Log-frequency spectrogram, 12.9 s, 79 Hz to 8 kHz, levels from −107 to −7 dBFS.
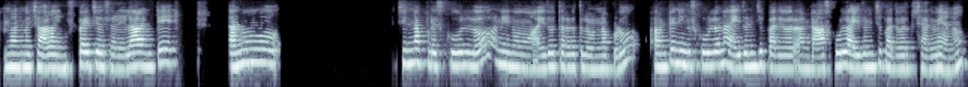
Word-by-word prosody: నన్ను 230 Hz, 0 st, +3 dB
చాలా 220 Hz, 0 st, +6 dB
ఇన్‌స్పైర్ 250 Hz, +4 st, +1 dB
చేశాడు. 230 Hz, -3 st, -2 dB
ఎలా 240 Hz, +2 st, +8 dB
అంటే, 240 Hz, +4 st, -1 dB, 0.9 s
తనూ 255 Hz, +5 st, +5 dB, 2.0 s
చిన్నప్పుడే 280 Hz, -2 st, 0 dB
స్కూల్లో 250 Hz, 0 st, 0 dB, 0.3 s
నేను 245 Hz, -2 st, 0 dB, 0.3 s
ఐదో 235 Hz, +2 st, 0 dB
తరగతిలో 225 Hz, -1 st, -3 dB
ఉన్నప్పుడు, 215 Hz, +3 st, -3 dB, 0.5 s
అంటే 235 Hz, +5 st, 0 dB
నేను 260 Hz, -2 st, +2 dB
స్కూల్లోనే 255 Hz, +1 st, 0 dB
5-10 235 Hz, -1 st, 0 dB
వర్ 215 Hz, -, -3 dB
అంటే, 210 Hz, -1 st, -4 dB
ఆ -, -, +7 dB
స్కూల్‌లో 245 Hz, +4 st, +3 dB
5-10 230 Hz, 0 st, -1 dB
వరకు 215 Hz, 0 st, -6 dB
చదివాను. 205 Hz, +1 st, -3 dB
235 Hz, 110 wpm, -19 LUFS, 215-255 Hz, 2.0 s, ఎలా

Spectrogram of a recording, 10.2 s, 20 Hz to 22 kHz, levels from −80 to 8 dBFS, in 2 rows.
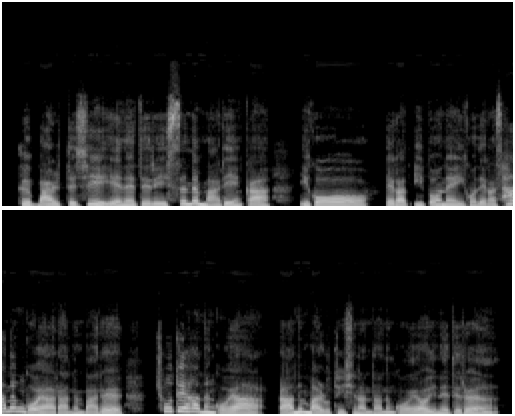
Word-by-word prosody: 그 275 Hz, -1 st, +1 dB
말 180 Hz, -1 st, +2 dB
뜻이 220 Hz, +6 st, 0 dB
얘네들이 195 Hz, -1 st, +1 dB
쓰는 315 Hz, +5 st, +2 dB
말이 210 Hz, -3 st, 0 dB
그러니까 205 Hz, -2 st, 0 dB, 0.3 s
"이거 245 Hz, -6 st, +1 dB, 0.2 s
내가 225 Hz, +2 st, +2 dB
이번에 235 Hz, +2 st, -1 dB
이거 185 Hz, 0 st, -4 dB
내가 170 Hz, -1 st, -2 dB
사는 355 Hz, -, -1 dB
거야."라는 180 Hz, -, 0 dB
말을 195 Hz, +4 st, 0 dB, 0.3 s
"초대하는 370 Hz, -6 st, +2 dB
거야."라는 225 Hz, +5 st, +2 dB
말로 180 Hz, -10 st, +2 dB
대신한다는 170 Hz, -2 st, -4 dB
거예요 170 Hz, +8 st, 0 dB
얘네들은. 180 Hz, 0 st, -2 dB
210 Hz, 335 characters per minute, -20 LUFS, 180-245 Hz, 0.3 s, 말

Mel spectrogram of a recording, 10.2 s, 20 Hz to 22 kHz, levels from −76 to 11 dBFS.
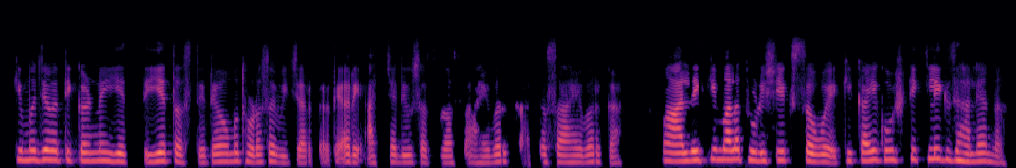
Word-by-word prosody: की 225 Hz, -, 0 dB
मग 220 Hz, +1 st, +3 dB
जेव्हा 225 Hz, -1 st, +6 dB
तिकडून 200 Hz, -1 st, 0 dB
येत 190 Hz, -3 st, 0 dB
येत 195 Hz, +2 st, +2 dB
असते, 160 Hz, -2 st, -4 dB
तेव्हा 185 Hz, +1 st, +2 dB
मग 195 Hz, +1 st, -1 dB
थोडासा 175 Hz, +1 st, -1 dB
विचार 155 Hz, -1 st, -5 dB
करते. -, -, -6 dB
अरे, 175 Hz, -2 st, +1 dB
आजच्या 160 Hz, +3 st, -4 dB
दिवसाचं 160 Hz, -1 st, -5 dB
असं 155 Hz, -, -10 dB
आहे 155 Hz, 0 st, -6 dB
बरं 180 Hz, +3 st, -1 dB
का, -, -, -12 dB, 0.2 s
तसं 175 Hz, 0 st, -4 dB
आहे 165 Hz, 0 st, -2 dB
बरं 175 Hz, +1 st, -2 dB
का. 145 Hz, 0 st, -7 dB, 0.5 s
मग 205 Hz, -, +2 dB
आले 195 Hz, +2 st, +7 dB
की 235 Hz, -, +1 dB
मला 230 Hz, 0 st, +6 dB
थोडीशी 205 Hz, 0 st, +1 dB
एक 215 Hz, -, -2 dB
सवय 180 Hz, -4 st, +2 dB
आहे, 150 Hz, -, -1 dB
की 200 Hz, -, -3 dB
काही 210 Hz, +2 st, +4 dB
गोष्टी 225 Hz, +1 st, -1 dB
क्लिक 245 Hz, 0 st, 0 dB
झाल्या 195 Hz, -2 st, +2 dB
ना, 155 Hz, -5 st, -6 dB
190 Hz, 220 wpm, -23 LUFS, 165-210 Hz, 0.5 s, आले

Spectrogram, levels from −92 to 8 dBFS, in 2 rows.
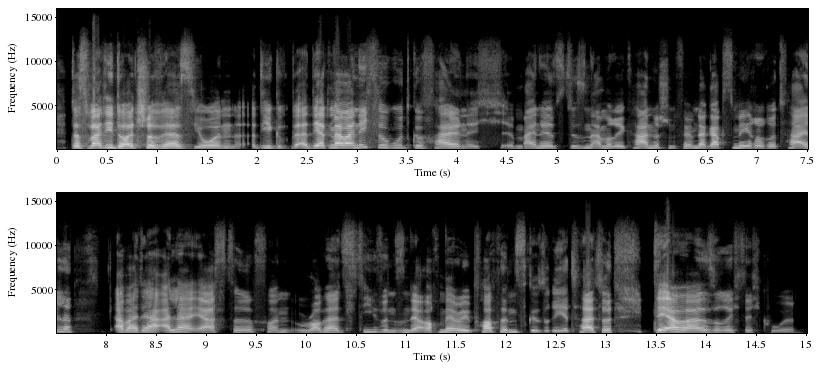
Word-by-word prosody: Das 225 Hz, -1 st, +2 dB
war 230 Hz, 0 st, +9 dB
die 250 Hz, 0 st, +5 dB
deutsche 210 Hz, +1 st, +5 dB
Version, 170 Hz, -1 st, 0 dB, 0.2 s
die 205 Hz, +3 st, -4 dB
g 210 Hz, -, -11 dB
äh, -, -, +1 dB
die 235 Hz, +3 st, +5 dB
hat 240 Hz, 0 st, +5 dB
mir 245 Hz, -1 st, +6 dB
aber 240 Hz, 0 st, +7 dB
nicht 270 Hz, +3 st, -3 dB
so 250 Hz, -1 st, -6 dB
gut 245 Hz, 0 st, -12 dB
gefallen. 205 Hz, -3 st, -2 dB
Ich 180 Hz, -, -15 dB
meine 195 Hz, +2 st, -6 dB
jetzt 200 Hz, 0 st, -8 dB
diesen 200 Hz, -1 st, -11 dB
amerikanischen 190 Hz, 0 st, -5 dB
Film, 195 Hz, 0 st, -9 dB
da 205 Hz, -, 0 dB
gab's 205 Hz, +1 st, -1 dB
mehrere 210 Hz, -1 st, -5 dB
Teile, 240 Hz, +5 st, -2 dB, 0.4 s
aber 210 Hz, +1 st, +2 dB
der 205 Hz, -2 st, +1 dB
allererste 205 Hz, 0 st, -2 dB
von 195 Hz, -3 st, -14 dB
Robert 185 Hz, +1 st, -4 dB
Stevenson, 200 Hz, -5 st, -11 dB
der 180 Hz, +1 st, -1 dB
auch 185 Hz, +1 st, -4 dB
Mary 195 Hz, -1 st, -1 dB
Poppins 210 Hz, 0 st, -1 dB
gedreht 345 Hz, -6 st, -8 dB
hatte, 185 Hz, +1 st, +2 dB, 0.4 s
der 225 Hz, +1 st, +8 dB
war 210 Hz, -1 st, +2 dB
so 200 Hz, 0 st, -10 dB
richtig 190 Hz, -3 st, -12 dB
cool. 150 Hz, 0 st, -18 dB
200 Hz, 170 wpm, -22 LUFS, 190-220 Hz, 0.4 s, war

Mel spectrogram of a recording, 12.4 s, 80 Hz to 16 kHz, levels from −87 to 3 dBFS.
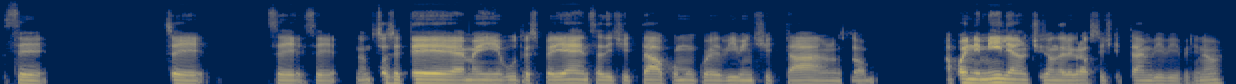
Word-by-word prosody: Sì. 100 Hz, -4 st, -4 dB, 1.2 s
Sì. 100 Hz, -3 st, -1 dB, 0.6 s
Sì, 105 Hz, -1 st, -3 dB
sì. 100 Hz, -1 st, -7 dB, 0.2 s
Non 110 Hz, +1 st, -11 dB
so -, -, -4 dB
se 115 Hz, 0 st, -4 dB
te 115 Hz, -2 st, +7 dB
hai 110 Hz, -, +3 dB
mai 110 Hz, 0 st, +1 dB
avuto 110 Hz, 0 st, -7 dB
esperienza 115 Hz, +1 st, +2 dB
di 110 Hz, -1 st, -5 dB
città, 110 Hz, +1 st, -2 dB
o 110 Hz, -, -6 dB
comunque 105 Hz, -1 st, -8 dB
vivi 105 Hz, +1 st, -5 dB
in 100 Hz, -, -7 dB
città, 105 Hz, 0 st, -3 dB
non 95 Hz, 0 st, -10 dB
lo 95 Hz, -, -12 dB
so. 95 Hz, +1 st, -11 dB, 0.8 s
Ma -, -, -9 dB
poi 130 Hz, -, +5 dB
in 125 Hz, -, +3 dB
Emilia, 125 Hz, +1 st, +6 dB
non 115 Hz, -1 st, -4 dB
ci -, -, -10 dB
sono 105 Hz, -1 st, -5 dB
delle 105 Hz, 0 st, -2 dB
grosse 105 Hz, -1 st, -6 dB
città 105 Hz, +1 st, -7 dB
invivibili, 100 Hz, 0 st, -10 dB
no? 115 Hz, +2 st, -9 dB
105 Hz, 165 wpm, -24 LUFS, 100-110 Hz, 1.2 s, te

